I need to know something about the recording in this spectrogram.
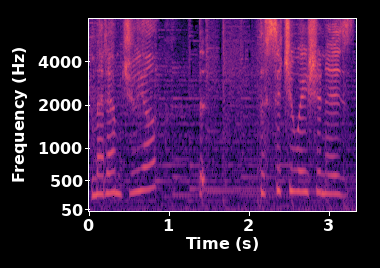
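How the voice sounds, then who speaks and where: A woman's voice: high-pitched, steady tone, slow pace, mellow, soft background music. A female actor playing a shy, earnest young artist with a hesitant, timid, polite way of talking. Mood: flustered.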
